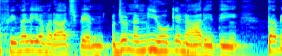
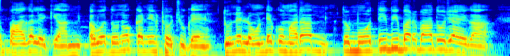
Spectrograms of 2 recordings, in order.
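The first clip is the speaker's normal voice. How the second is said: usual speaking voice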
